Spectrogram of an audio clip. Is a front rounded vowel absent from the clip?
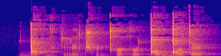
no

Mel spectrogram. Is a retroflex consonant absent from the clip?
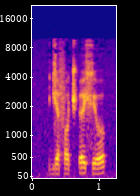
yes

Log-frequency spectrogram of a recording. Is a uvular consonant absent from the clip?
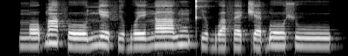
yes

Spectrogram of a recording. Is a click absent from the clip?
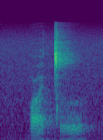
no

